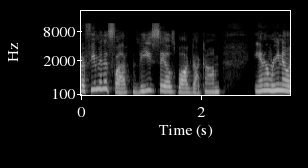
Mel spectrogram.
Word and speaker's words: Iannarino: Iannarino is how you pronounce it, but your Twitter is IANNARINO.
